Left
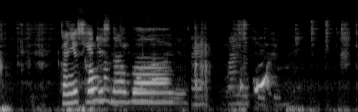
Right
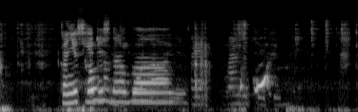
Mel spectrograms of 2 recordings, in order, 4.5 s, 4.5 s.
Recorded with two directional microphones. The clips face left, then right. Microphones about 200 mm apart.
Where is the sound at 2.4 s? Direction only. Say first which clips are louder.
Left 1 dB; 15° right (ahead or behind).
